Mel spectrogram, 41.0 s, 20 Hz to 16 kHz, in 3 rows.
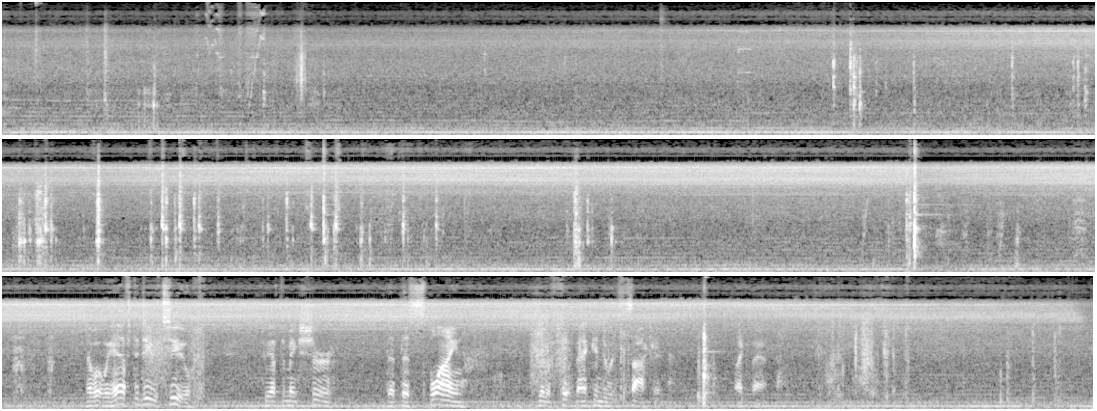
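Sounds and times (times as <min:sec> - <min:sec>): insects droning: 0:00.0 - 0:40.9.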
